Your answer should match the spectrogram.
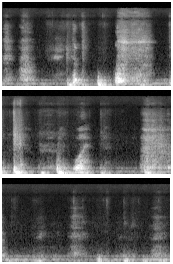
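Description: A man breathing hard during burpees, with several forceful, noisy exhales and gasps, and a few low thumps of landings on a rubber floor mat in the first five seconds.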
